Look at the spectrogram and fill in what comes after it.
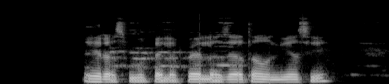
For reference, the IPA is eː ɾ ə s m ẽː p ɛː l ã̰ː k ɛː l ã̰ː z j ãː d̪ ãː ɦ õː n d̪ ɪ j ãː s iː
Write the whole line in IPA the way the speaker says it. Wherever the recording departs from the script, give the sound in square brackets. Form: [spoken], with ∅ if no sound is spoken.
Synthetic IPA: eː ɾ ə s m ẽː p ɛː l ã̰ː [p] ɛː l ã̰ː z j [aː] d̪ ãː ɦ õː n d̪ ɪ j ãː s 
